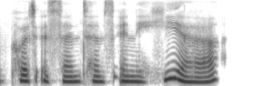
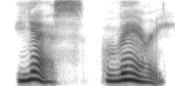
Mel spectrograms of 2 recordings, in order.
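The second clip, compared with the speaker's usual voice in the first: falling intonation, pitch dropping away at end of very; 5 dB louder than usual. Demonstrating sentence intonation to listeners, saying it with falling intonation. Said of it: "in here it's falling intonation".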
